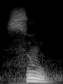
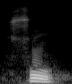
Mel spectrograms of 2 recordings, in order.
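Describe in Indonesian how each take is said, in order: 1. Bunyi s tipis dan ringan. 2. Bunyi s tebal dan berat. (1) "Jadi rusu, su" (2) "bukan su"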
